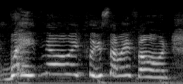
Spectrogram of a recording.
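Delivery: high, loud urgent begging; urgent plea. Retold or imitated. Fan stopping [name] before she signs, urgent. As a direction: stop her in a rush. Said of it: "But I was like".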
